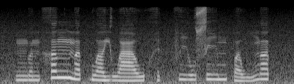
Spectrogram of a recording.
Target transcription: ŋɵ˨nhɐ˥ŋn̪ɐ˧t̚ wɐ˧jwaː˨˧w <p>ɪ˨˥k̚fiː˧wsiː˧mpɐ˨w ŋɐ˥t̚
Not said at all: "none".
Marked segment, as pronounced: h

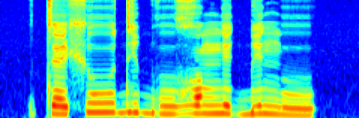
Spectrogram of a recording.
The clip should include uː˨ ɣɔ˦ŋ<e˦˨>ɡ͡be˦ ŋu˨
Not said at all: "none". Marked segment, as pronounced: e˦˨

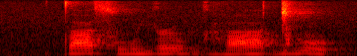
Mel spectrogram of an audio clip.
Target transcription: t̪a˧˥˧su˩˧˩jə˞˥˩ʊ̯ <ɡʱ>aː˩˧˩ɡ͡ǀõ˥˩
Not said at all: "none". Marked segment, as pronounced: ɡʱ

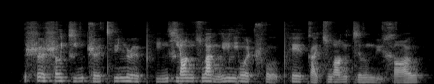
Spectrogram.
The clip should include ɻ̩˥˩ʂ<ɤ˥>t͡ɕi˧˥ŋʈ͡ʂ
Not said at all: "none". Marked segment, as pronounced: ɤ˥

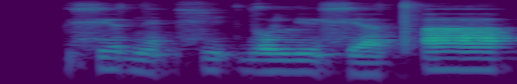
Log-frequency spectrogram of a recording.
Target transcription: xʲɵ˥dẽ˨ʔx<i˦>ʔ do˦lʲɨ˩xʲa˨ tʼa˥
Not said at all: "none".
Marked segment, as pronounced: i˦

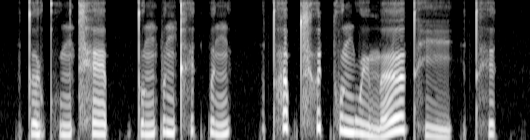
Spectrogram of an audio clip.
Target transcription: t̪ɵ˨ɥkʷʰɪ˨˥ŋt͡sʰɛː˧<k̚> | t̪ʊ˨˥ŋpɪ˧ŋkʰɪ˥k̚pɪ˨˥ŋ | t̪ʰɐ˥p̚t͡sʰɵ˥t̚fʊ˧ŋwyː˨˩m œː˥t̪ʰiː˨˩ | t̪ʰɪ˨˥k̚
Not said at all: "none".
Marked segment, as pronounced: p̚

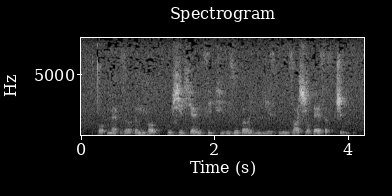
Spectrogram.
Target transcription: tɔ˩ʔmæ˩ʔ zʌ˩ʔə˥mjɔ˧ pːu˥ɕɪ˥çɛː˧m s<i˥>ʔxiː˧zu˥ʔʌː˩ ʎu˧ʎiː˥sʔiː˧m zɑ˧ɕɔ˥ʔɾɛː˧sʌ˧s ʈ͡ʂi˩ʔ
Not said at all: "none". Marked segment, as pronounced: i˥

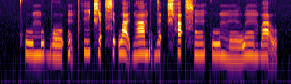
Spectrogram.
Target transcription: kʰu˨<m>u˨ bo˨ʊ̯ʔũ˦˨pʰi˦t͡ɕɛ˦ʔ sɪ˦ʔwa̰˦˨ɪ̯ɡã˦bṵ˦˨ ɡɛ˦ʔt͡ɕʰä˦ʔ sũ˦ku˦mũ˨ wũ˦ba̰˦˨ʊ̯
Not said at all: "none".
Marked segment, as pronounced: m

